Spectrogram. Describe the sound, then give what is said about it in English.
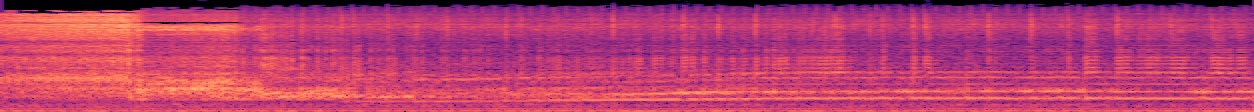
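A long, purported Bigfoot scream recorded at an apple orchard in a backyard: a harsh burst, then a sustained wailing cry that slowly rises in pitch, heard over a steady background hiss and low hum. “That's your standard bat moneymaker scream. That's from the apple orchard.”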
